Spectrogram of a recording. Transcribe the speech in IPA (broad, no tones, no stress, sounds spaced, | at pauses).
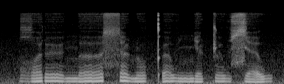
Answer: ʁʷ œ ɾ øː n̪ əː ɬ ɛ ɳ o kʼ œ w ɲ e ʈ ø w ɕ ɛ w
